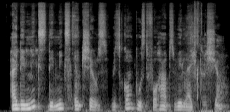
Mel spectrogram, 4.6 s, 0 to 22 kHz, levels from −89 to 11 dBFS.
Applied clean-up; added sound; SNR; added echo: neural mask model Resemble Enhance denoiser.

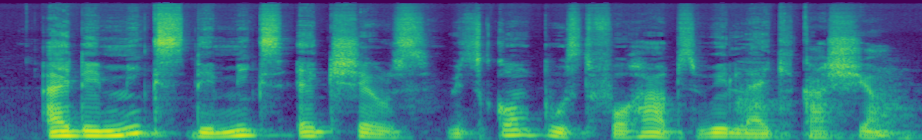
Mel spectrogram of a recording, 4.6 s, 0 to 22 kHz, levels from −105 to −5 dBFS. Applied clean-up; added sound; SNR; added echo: none; none; none; none.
